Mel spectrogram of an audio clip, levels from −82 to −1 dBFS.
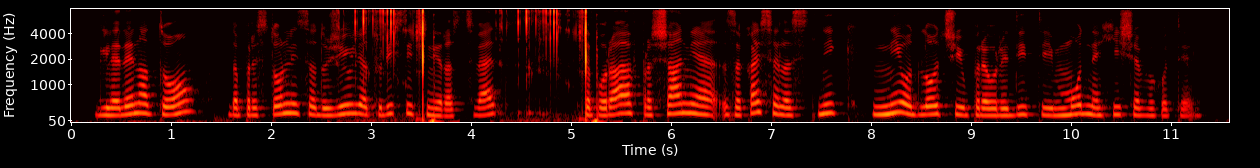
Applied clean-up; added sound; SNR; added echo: none; Scissors; -5 dB; none.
